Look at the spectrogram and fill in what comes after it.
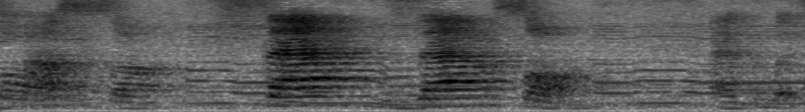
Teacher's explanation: di huruf sa, za, so ini dia berbunyi ada sofir. Istilah sofir itu bunyi s, gitu, bunyi s.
